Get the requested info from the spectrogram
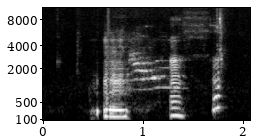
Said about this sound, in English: I got a cat meowing in the background.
